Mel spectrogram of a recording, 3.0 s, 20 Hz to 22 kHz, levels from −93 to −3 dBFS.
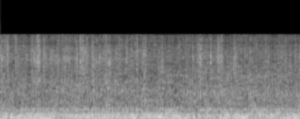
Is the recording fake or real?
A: fake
